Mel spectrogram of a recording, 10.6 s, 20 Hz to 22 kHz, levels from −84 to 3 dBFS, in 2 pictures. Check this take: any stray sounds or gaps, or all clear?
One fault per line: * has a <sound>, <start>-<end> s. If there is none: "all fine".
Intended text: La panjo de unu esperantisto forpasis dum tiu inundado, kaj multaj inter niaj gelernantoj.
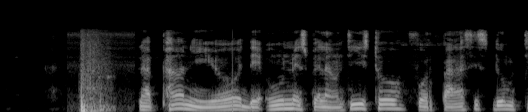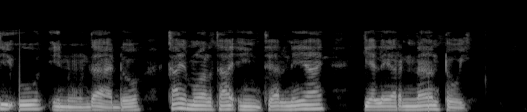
* has a thud, 0.8-1.2 s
